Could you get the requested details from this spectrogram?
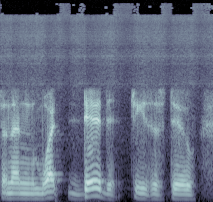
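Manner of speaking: heavy stress on DID, drawn out slowly.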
